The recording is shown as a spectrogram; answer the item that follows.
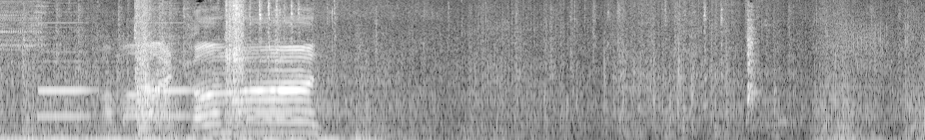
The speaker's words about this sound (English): Is that another car? Sounds like a tank.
